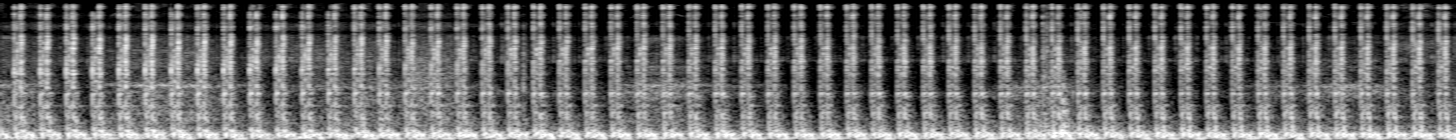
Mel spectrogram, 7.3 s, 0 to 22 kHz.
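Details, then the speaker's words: 1972 Rover 3500 P6 V8 sitting 6–10 years, being revived: steady, quick ticking of about four clicks a second from the electric fuel pump priming; pump working normally, no leaks. "Electric fuel pump. Ticking away."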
